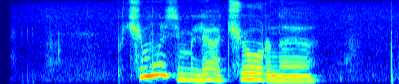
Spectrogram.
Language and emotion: Russian, sad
